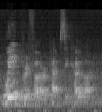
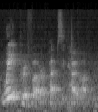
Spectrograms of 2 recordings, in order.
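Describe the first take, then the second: First: The main fall is on the word we'd. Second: The main fall is on the word we'd.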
